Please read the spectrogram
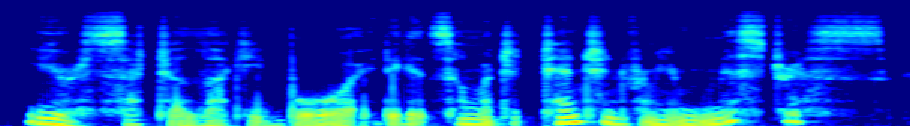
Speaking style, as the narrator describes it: Adara whispered into his ear

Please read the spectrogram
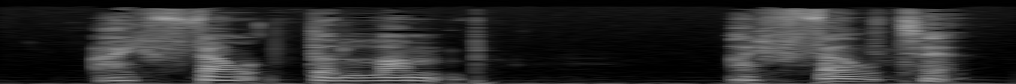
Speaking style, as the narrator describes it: choked out Colin

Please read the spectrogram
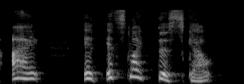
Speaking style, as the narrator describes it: he muttered

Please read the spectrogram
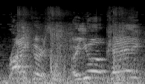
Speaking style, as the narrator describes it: I screamed over the hail of gunfire

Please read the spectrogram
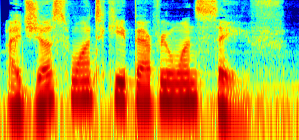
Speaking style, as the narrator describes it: responded evenly, suppressing a smile

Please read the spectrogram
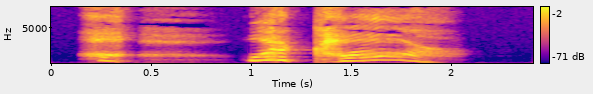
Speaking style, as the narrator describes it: cried John again in amazement

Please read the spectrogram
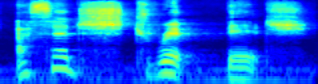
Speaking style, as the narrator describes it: she snapped

